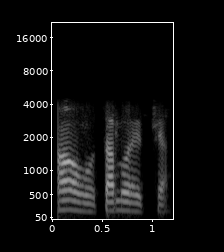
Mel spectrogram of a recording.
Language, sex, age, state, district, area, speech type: Marathi, female, 45-60, Maharashtra, Akola, urban, conversation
